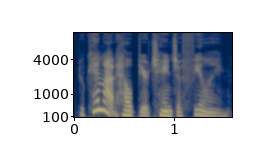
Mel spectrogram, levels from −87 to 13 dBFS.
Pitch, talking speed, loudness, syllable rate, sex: 185 Hz, 265 wpm, -20 LUFS, 6.7 syllables/s, female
